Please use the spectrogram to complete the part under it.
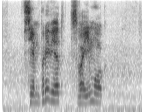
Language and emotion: Russian, positive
